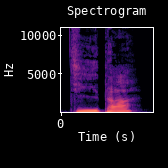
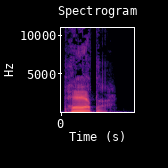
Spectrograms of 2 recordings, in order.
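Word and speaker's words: theta: Они перестали говорить «Тита». Вы знаете, вы слышали такие выражения, как «Тита Клир» и так далее. И теперь они произносят это как «Тета».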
